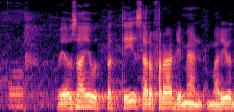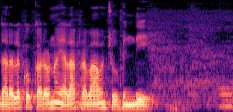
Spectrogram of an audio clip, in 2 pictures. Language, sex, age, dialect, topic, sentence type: Telugu, male, 31-35, Utterandhra, agriculture, question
